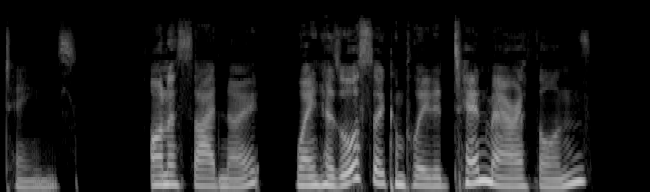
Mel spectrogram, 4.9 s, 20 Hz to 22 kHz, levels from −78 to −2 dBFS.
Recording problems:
none

